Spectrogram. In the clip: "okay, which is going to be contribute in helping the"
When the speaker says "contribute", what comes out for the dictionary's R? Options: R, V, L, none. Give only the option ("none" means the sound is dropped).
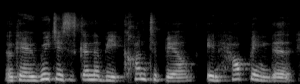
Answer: none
